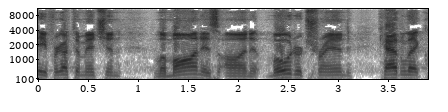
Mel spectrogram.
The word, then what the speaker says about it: Le Mans: And I've always said that Le Mans, but I think the pronunciation is supposed to be Le Mans.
